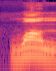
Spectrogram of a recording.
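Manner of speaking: won said exactly like one. Shown as a demonstration. المدرس ينطق won زي one. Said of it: "كأني بقول number one".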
